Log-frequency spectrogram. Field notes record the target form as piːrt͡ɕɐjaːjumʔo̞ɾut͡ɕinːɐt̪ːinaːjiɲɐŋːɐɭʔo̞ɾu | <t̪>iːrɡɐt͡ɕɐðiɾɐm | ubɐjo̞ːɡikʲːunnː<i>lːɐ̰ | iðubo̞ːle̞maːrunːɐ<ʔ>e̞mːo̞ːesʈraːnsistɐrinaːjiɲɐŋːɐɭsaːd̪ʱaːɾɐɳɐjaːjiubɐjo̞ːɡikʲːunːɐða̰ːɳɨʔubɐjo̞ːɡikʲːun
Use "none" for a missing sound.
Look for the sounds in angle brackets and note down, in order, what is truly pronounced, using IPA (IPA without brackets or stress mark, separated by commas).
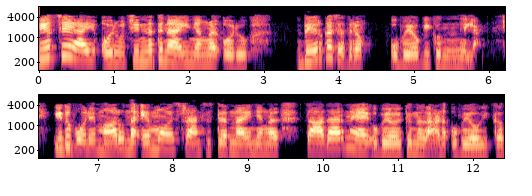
d̪, i, ʔ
